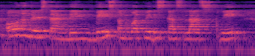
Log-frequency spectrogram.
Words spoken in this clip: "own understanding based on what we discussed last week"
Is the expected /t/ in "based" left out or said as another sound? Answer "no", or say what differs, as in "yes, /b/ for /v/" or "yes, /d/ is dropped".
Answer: no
